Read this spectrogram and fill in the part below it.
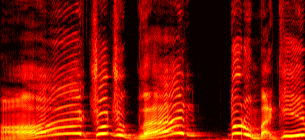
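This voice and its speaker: This cartoonish character voice is extremely high in pitch. It moves at a fairly slow pace. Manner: boastful, bouncy.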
